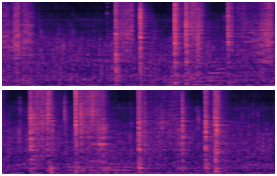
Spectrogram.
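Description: A metal utensil scraping and clinking against a pan in about a dozen irregular strokes, as onion and garlic are stirred in with pieces of chicken.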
